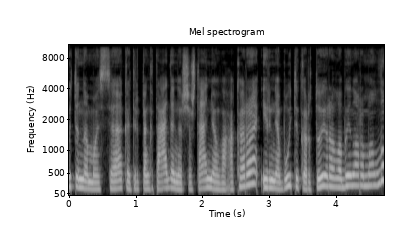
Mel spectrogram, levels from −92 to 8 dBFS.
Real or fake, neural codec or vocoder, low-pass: fake; vocoder, 48 kHz, 128 mel bands, Vocos; 9.9 kHz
